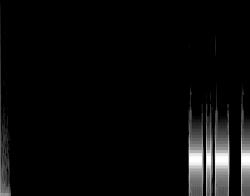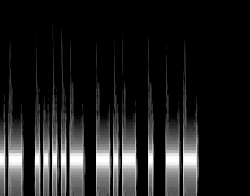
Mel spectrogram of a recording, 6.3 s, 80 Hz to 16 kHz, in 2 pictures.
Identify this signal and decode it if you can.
Morse code, heard as a keyed tone, about 21 wpm, 700 Hz. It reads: KM4KEM
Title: USA Call Signs - 6 Characters - 22wpm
